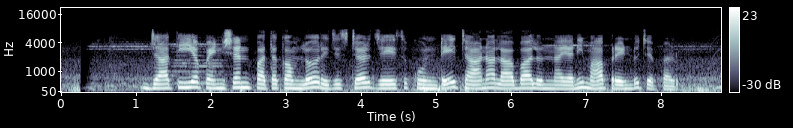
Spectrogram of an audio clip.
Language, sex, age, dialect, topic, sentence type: Telugu, male, 18-24, Central/Coastal, banking, statement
